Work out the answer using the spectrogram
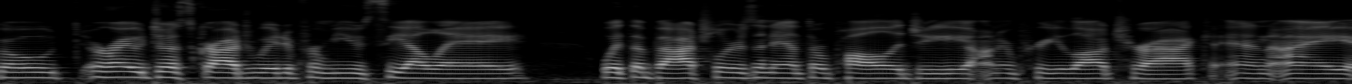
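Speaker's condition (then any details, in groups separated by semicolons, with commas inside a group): No condition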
